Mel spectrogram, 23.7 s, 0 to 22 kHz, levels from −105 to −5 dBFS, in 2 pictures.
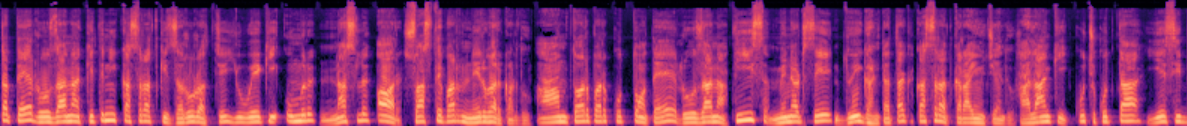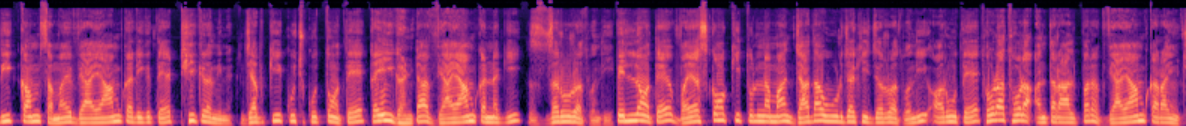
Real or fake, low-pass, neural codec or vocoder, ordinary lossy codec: real; none; none; none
